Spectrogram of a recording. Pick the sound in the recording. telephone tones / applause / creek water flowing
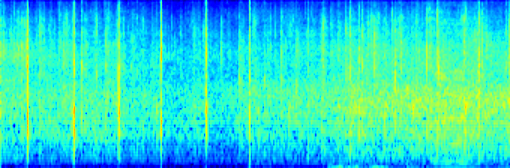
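applause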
